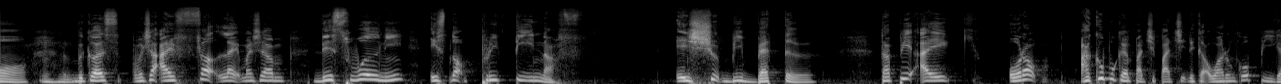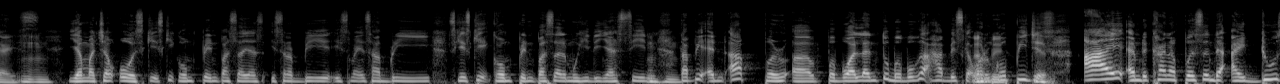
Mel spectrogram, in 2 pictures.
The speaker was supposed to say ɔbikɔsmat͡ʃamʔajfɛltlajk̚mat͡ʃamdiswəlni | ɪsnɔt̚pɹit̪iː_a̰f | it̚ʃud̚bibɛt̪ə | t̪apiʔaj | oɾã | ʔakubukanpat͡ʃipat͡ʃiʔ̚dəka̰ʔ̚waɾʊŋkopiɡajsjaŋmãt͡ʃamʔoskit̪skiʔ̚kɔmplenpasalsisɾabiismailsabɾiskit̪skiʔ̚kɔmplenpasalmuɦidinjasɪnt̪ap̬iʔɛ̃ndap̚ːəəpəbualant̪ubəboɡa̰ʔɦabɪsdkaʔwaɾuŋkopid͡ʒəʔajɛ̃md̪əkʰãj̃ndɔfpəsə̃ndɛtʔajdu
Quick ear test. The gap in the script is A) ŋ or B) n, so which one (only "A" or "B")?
B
